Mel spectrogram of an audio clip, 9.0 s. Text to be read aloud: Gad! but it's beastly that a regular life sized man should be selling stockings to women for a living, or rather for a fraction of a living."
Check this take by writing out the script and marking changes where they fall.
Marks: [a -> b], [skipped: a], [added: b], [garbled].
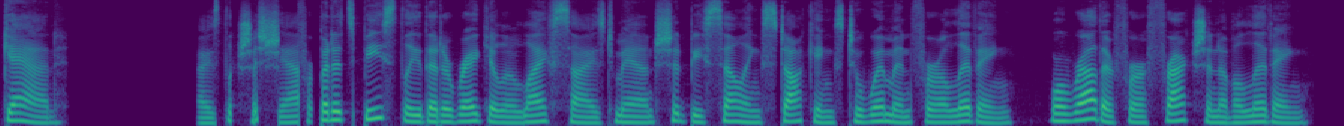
Gad! [garbled] but it's beastly that a regular life sized man should be selling stockings to women for a living, or rather for a fraction of a living."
